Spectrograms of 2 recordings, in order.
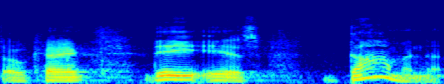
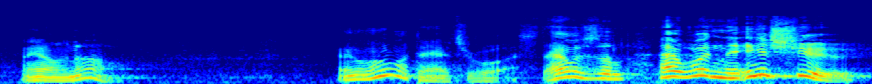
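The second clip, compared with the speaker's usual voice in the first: ordinary talk, nothing marked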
